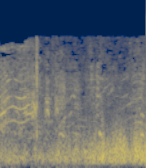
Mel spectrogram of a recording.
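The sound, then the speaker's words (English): Wind buffets headset microphones during a baseball game, making a steady, dense rumble and hiss that grows slightly louder toward the end, with voices mixed into the noise. “You can hear the wind picking up in our headsets.”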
